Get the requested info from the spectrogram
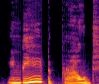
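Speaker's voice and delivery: INDEED PROUD slow, high and loud; emphatic stress. Shown as a demonstration. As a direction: hammer "indeed proud" with stretched words. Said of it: "adding some more information with emphasis".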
